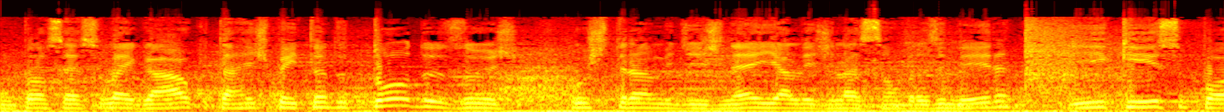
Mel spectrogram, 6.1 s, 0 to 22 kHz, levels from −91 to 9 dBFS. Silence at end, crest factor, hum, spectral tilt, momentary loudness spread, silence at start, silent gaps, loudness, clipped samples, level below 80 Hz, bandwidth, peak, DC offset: 0 s; 8 dB; none; -4 dB/octave; 3 LU; 0 s; none; -9 LUFS; 0.2%; -18 dBFS; 12 kHz; 0 dBFS; 0.8%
